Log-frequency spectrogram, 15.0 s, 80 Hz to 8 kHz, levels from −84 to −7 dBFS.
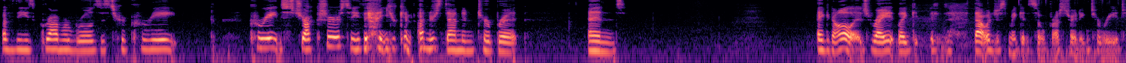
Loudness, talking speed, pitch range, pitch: -26 LUFS, 115 wpm, 200-240 Hz, 220 Hz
